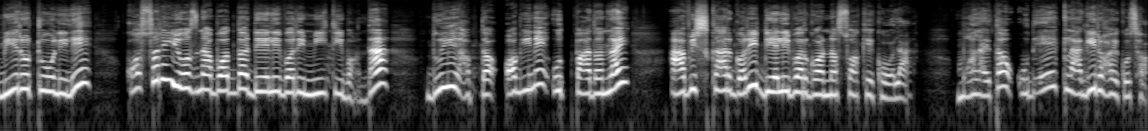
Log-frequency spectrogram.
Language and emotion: Nepali, surprised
